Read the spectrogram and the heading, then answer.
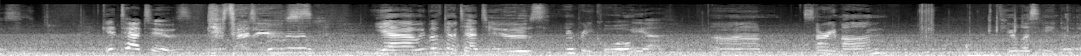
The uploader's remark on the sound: In the car, on our way back to the Phoenix Airport.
